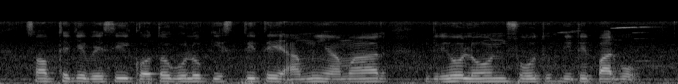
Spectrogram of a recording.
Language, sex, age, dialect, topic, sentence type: Bengali, male, 18-24, Jharkhandi, banking, question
